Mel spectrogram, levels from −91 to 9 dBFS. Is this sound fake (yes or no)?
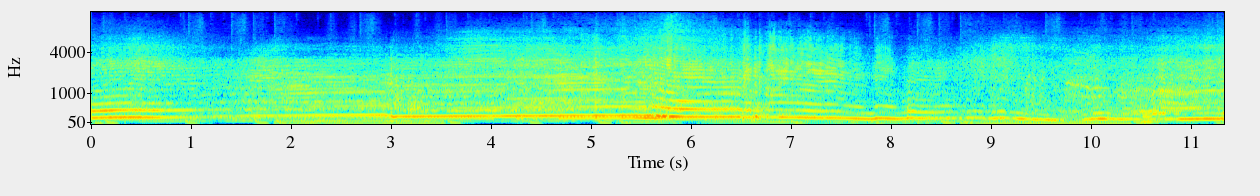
no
